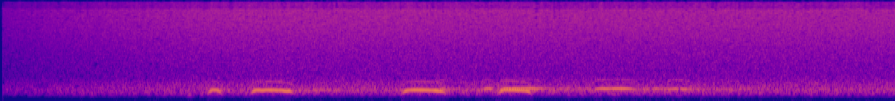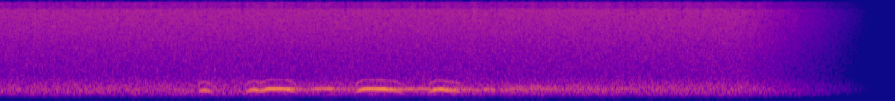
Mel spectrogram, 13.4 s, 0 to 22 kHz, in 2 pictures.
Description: Hoot Owl
yt_osko5ZHReq8_hoot_owl.mp3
